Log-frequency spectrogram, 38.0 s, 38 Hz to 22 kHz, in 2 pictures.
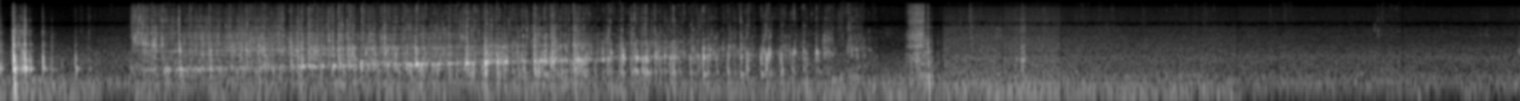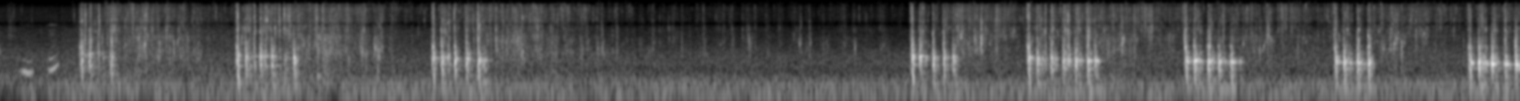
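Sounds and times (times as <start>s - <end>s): liquid pouring and splashing: 1.6s - 10.9s, 19.8s - 38.0s.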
